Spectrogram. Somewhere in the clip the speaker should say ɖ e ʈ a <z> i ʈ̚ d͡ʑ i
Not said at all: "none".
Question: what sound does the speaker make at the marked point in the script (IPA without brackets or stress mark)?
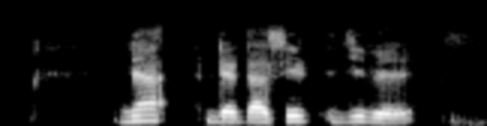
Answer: s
